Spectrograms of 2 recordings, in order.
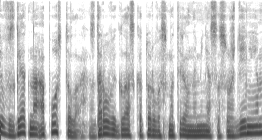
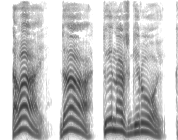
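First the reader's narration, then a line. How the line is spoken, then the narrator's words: Soldier shouting. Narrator (Russian): крикнул кто-то из бойцов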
